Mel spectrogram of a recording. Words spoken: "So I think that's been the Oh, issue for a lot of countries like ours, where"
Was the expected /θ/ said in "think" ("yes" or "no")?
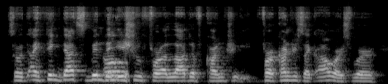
yes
